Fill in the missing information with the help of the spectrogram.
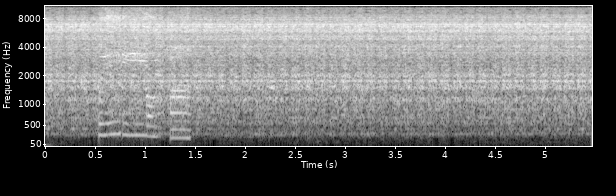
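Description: Portable boring machine's rotating boring bar cutting metal as it reams out a worn kingpin/joint bore in a Case 150MX tractor's front axle, giving a steady, even machining noise from the motor and cutter.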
